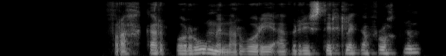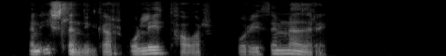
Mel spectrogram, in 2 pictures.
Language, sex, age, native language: Icelandic, male, 30-39, Icelandic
